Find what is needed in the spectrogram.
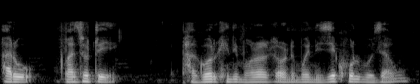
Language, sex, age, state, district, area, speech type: Assamese, male, 60+, Assam, Udalguri, urban, spontaneous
